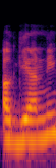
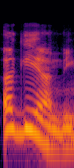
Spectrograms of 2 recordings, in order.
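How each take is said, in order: First: ਅਗਿਆਨੀ run together as ag-yaani; wrong merged vowel. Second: ਅਗਿਆਨੀ with a clear gi; sounded vowel. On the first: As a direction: say ਅਗਿਆਨੀ quickly without a clear i. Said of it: "ਇਹਨੂੰ ਅਗਿਆਨੀ ਨਹੀਂ ਬੋਲਣਾ". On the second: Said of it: "ਗੱਗੇ ਨੂੰ ਸਿਆਰੀ ਹੈਗੀ ਆ". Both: Shown as a demonstration.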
